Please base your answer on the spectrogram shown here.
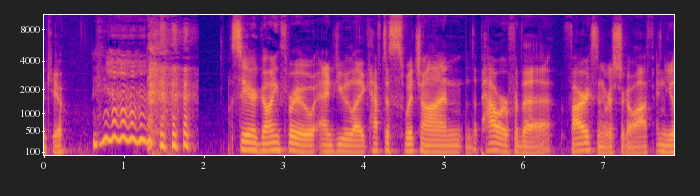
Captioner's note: laughs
